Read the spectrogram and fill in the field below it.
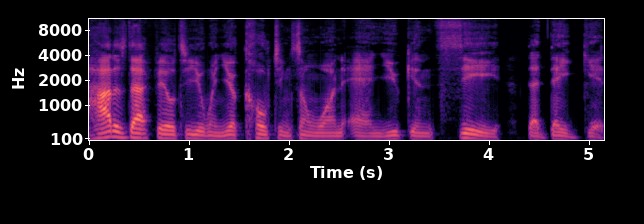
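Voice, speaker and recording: A man with an American accent speaks at a fairly slow pace in a very deep, low voice with a bright, sharp tone. The recording is very clean, with a silent background and a dry, close sound with no echo. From Brooklyn, New York. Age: 60s. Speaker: podcast host. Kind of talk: podcast interview.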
